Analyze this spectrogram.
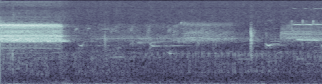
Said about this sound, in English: These birds have had today, so they're out singing for that. Also hear a couple swamp sparrows ticking. This is one of the best times for hearing lots of marsh sounds is right after a morning rain.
